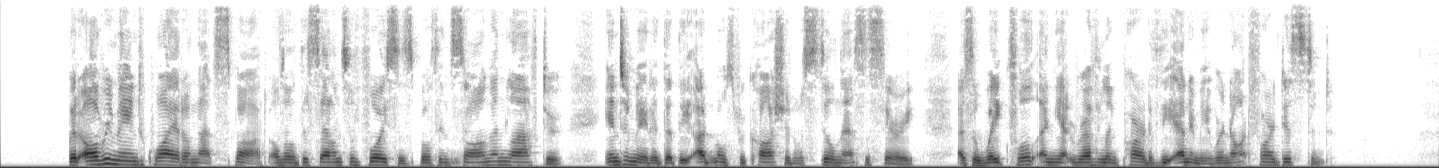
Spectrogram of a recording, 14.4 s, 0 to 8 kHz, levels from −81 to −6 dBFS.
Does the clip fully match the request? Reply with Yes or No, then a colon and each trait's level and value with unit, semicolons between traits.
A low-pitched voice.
No: medium, 150 Hz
